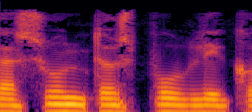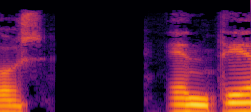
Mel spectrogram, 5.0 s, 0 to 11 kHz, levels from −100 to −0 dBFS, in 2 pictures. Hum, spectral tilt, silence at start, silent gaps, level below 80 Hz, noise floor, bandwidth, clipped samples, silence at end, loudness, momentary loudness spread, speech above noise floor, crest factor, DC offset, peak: none; -7 dB/octave; 0 s; 3.08-3.96 s; -50 dBFS; under -90 dBFS; 8.4 kHz; under 0.1%; 0 s; -22 LUFS; 12 LU; over 69 dB; 16 dB; 1%; -6 dBFS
